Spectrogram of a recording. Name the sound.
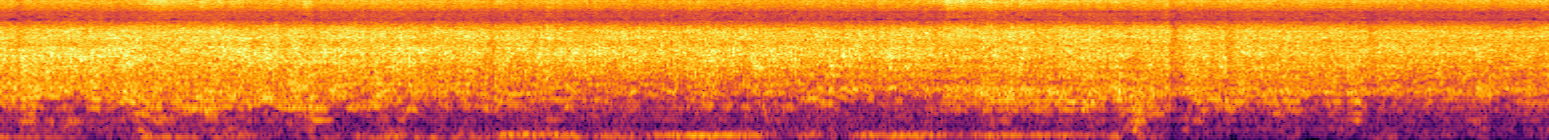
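prawns frying in hot oil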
